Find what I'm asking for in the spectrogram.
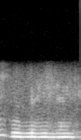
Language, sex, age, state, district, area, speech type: Hindi, female, 30-45, Uttar Pradesh, Chandauli, urban, conversation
